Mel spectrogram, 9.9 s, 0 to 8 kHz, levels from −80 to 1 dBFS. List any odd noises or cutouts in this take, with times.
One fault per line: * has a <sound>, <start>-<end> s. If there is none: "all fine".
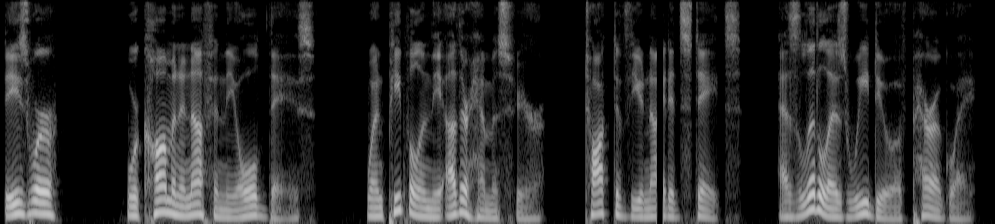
* has a dropout, 6.6-6.6 s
